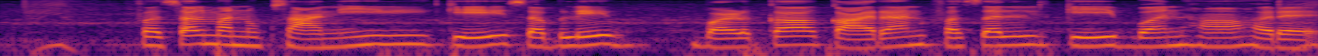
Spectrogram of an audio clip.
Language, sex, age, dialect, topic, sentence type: Chhattisgarhi, female, 18-24, Western/Budati/Khatahi, agriculture, statement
